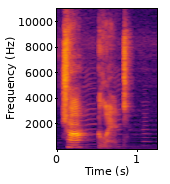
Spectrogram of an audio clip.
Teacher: an extra syllable which is not supposed to be there like in spelling there are three syllables but in pronunciation they're two syllables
